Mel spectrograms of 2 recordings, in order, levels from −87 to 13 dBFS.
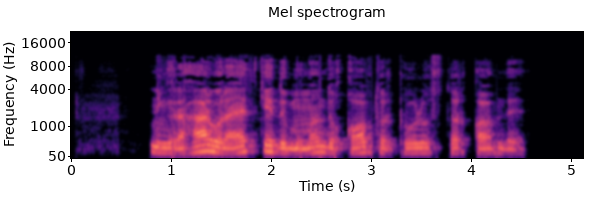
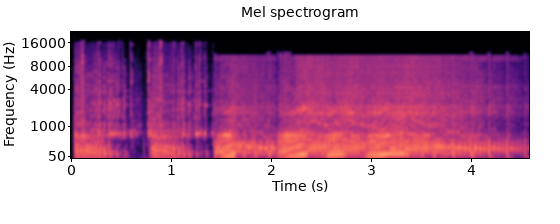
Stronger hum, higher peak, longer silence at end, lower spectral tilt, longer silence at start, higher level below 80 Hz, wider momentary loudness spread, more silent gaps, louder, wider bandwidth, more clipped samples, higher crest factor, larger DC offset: neither; about the same, -2 dBFS vs -2 dBFS; first, 0.6 s vs 0 s; first, -6 dB/octave vs -4.5 dB/octave; first, 0.8 s vs 0 s; second, -58 dBFS vs -28 dBFS; first, 12 LU vs 8 LU; neither; second, -21 LUFS vs -17 LUFS; second, 11.5 kHz vs 17 kHz; neither; about the same, 20 dB vs 16 dB; neither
